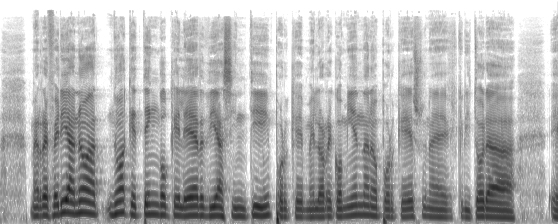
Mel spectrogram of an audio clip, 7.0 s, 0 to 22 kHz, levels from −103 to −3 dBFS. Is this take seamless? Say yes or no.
yes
